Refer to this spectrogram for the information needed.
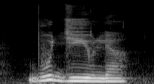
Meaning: building, edifice, construction (anything that has been constructed)
- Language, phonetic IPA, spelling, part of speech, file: Ukrainian, [bʊˈdʲiu̯lʲɐ], будівля, noun, Uk-будівля.ogg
